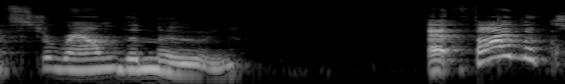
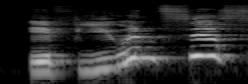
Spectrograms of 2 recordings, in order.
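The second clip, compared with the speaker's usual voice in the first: stag beetle; 5 semitones higher, 4 dB louder than usual. Acted. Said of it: "said the stag beetle".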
